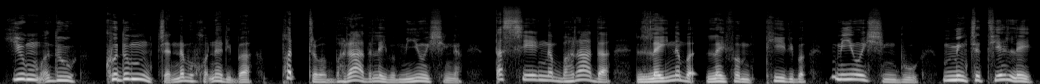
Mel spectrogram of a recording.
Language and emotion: Manipuri, disgusted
